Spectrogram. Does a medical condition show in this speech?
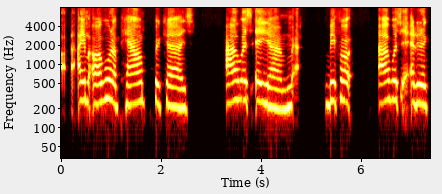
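Yes: Down syndrome; congenital.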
